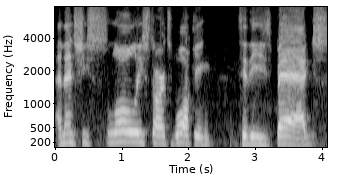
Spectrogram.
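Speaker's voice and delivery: ordinary delivery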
